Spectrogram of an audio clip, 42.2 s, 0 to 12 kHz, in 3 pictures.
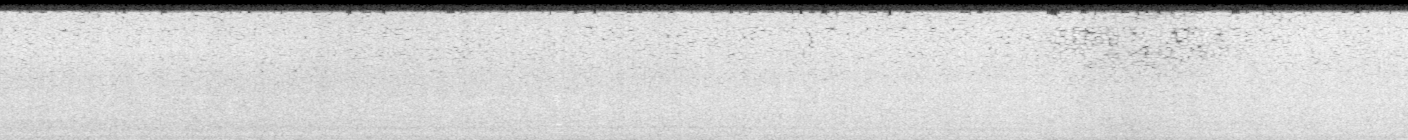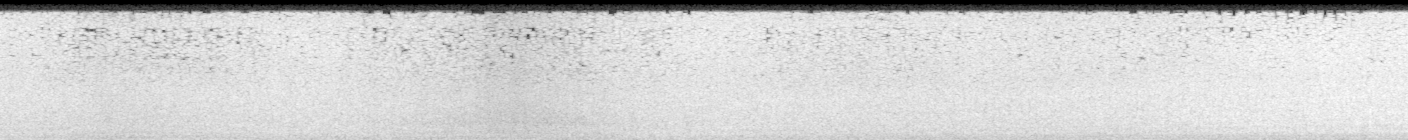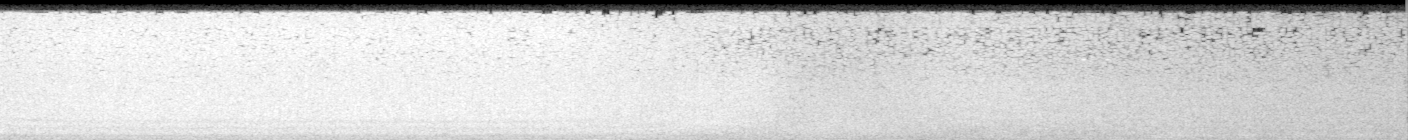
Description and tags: Son d'une cascade dans un parc anglais. Son enregistré avec un ZOOM H4NSP et une bonnette Rycote Mini Wind Screen.
Sound of a waterfall in an english park. Sound recorded with a ZOOM H4NSP and a Rycote Mini Wind Screen.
